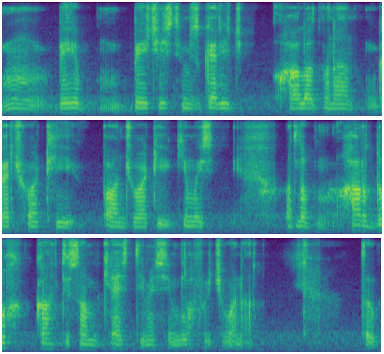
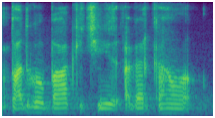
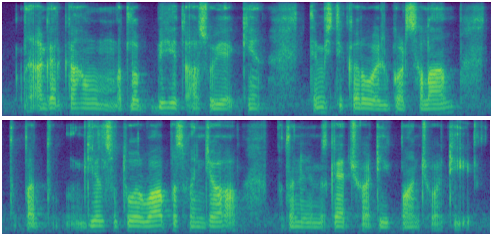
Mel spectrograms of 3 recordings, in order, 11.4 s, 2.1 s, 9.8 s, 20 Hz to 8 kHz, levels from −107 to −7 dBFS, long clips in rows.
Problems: low volume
